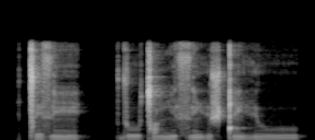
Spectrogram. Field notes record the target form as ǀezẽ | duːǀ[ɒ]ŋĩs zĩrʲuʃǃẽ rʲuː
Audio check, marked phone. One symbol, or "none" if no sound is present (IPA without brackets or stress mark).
ɒ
